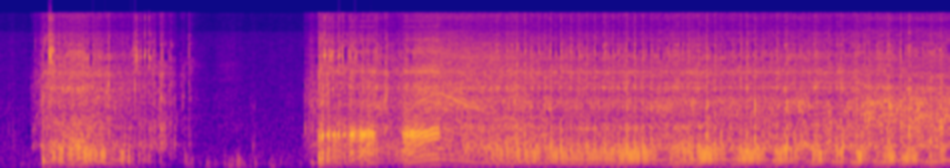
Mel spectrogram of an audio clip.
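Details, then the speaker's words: Cold Homelite trimmer with no air filter, primed six times, held at throttle: catches, dips, then holds a high, thin buzzing rev with little burble; owner says factory sets these carburettors too lean for EPA emissions. "anyway she does run and also what I don't like about these hom light models is that the factory sets them way too lean so that way they can meet EPA missions"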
